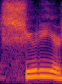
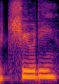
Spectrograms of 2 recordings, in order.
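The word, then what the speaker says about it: Ncuti: It's like Chuty or Chuty, something like that. Like, even though it starts with NC.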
